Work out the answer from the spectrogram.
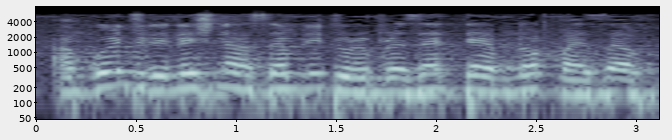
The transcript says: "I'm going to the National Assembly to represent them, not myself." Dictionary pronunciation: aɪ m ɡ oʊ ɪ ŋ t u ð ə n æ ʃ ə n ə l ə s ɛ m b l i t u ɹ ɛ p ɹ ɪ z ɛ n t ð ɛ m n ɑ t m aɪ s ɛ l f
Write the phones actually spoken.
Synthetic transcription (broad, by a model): aɪ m ɡ oʊ ɪ ŋ t u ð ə n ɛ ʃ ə n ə l ə s ɛ m b l i t u ɹ ɛ p ɹ ɪ z ɛ n t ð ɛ m n ɑ t m aɪ s ɛ l f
